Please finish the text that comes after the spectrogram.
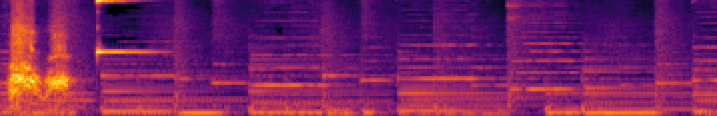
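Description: Small dog barking on a walk, a series of short sharp barks in quick bursts, close and fairly loud, with a light jingle of a tag or leash.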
